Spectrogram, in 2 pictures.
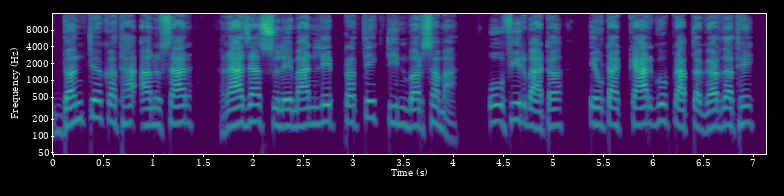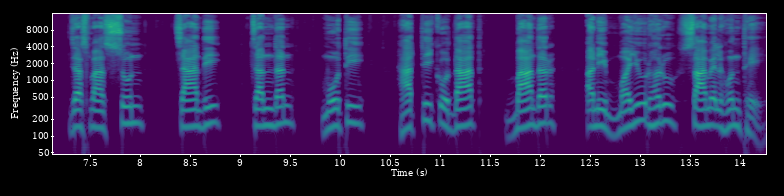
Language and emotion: Nepali, neutral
